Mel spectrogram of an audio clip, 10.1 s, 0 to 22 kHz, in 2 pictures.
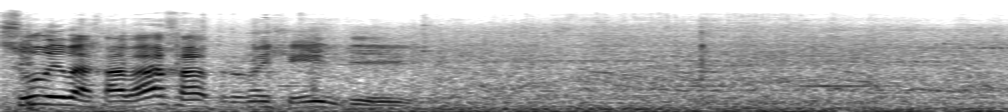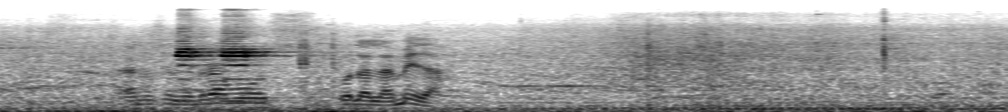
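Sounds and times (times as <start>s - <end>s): minibus engine and road noise: 0.0s - 10.0s.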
